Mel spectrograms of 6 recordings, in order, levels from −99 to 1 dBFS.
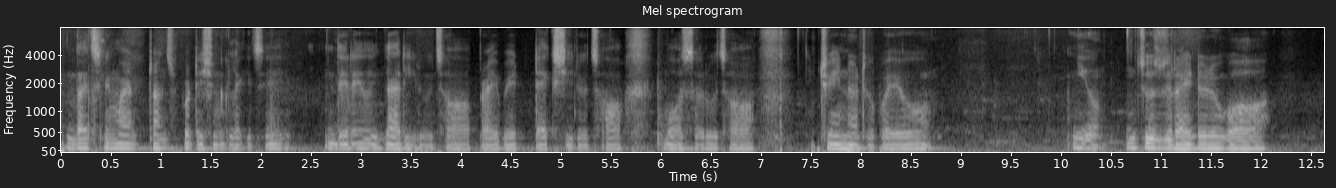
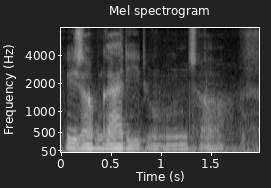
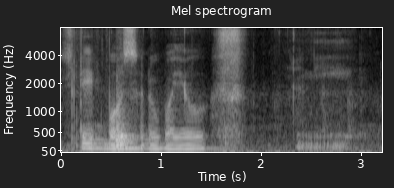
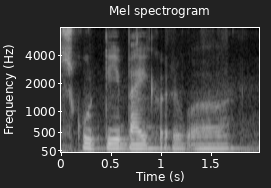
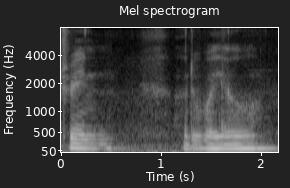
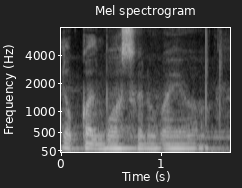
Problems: none marked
